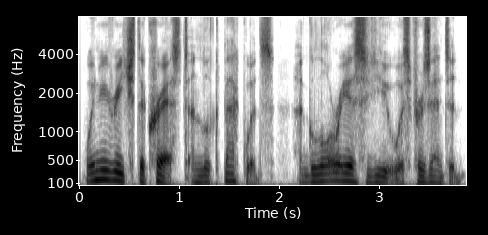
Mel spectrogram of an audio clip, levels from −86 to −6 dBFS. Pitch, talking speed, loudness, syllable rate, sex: 120 Hz, 200 wpm, -16 LUFS, 5.4 syllables/s, male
